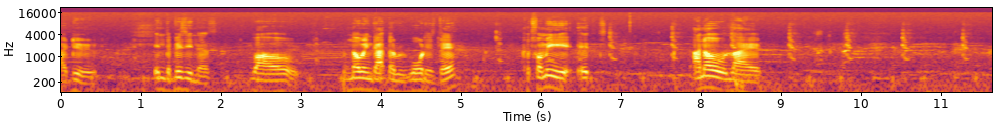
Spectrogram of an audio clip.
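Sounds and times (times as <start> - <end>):
speech: 0.2 - 0.6, 1.2 - 5.1, 5.8 - 6.9, 7.9 - 8.8
nasal goose-like bird honks: 6.6 - 11.6.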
